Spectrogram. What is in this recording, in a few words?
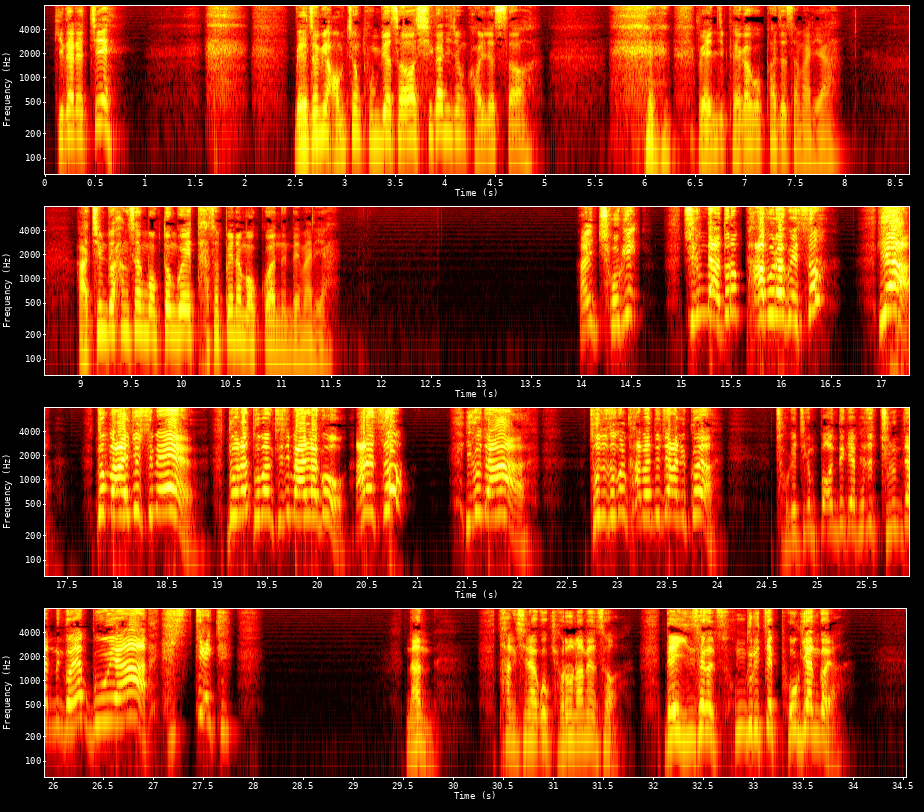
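Korean male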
